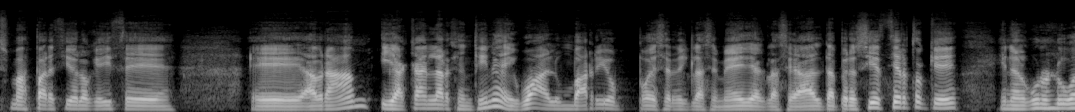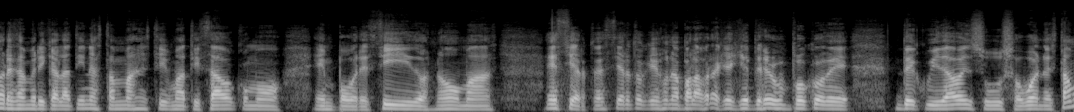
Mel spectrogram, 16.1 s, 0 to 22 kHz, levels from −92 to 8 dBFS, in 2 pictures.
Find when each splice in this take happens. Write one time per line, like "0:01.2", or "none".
none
